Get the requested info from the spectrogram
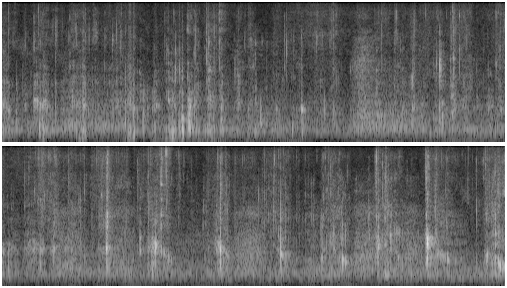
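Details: Dogs from a pack eating their raw food diet indoors: irregular sharp crunches and wet chewing clicks, scattered densely across the whole stretch, with a few louder bites standing out near the end.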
